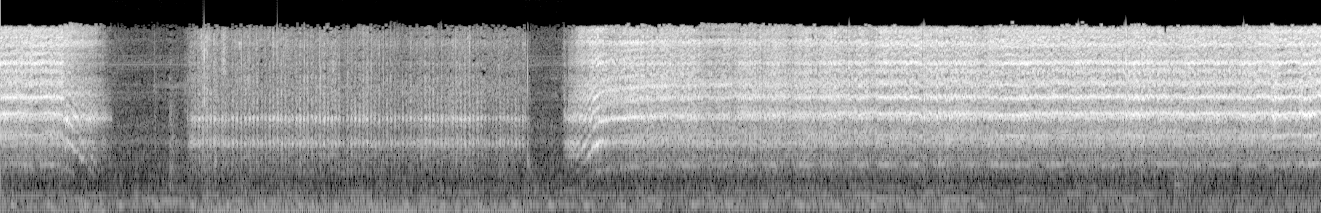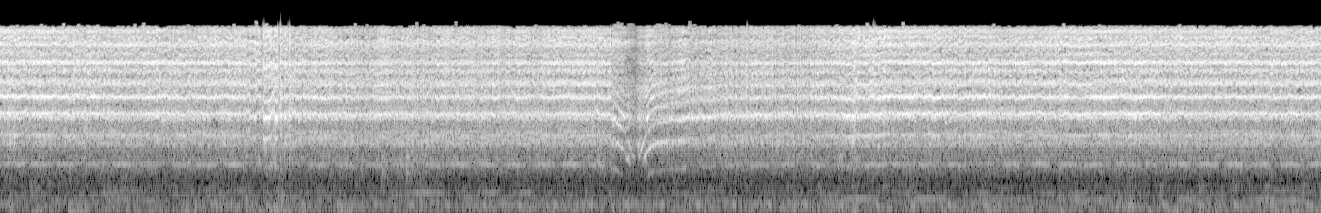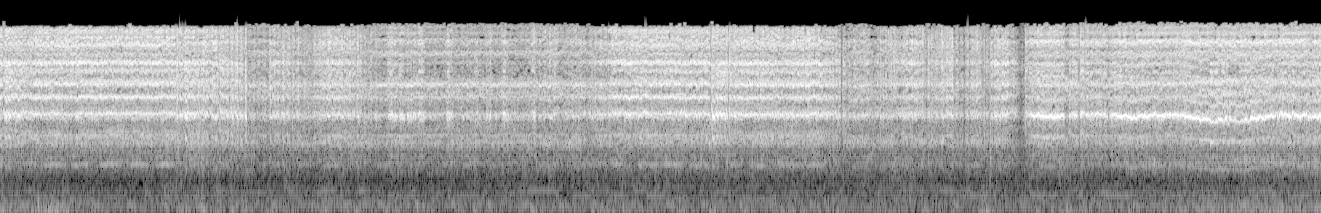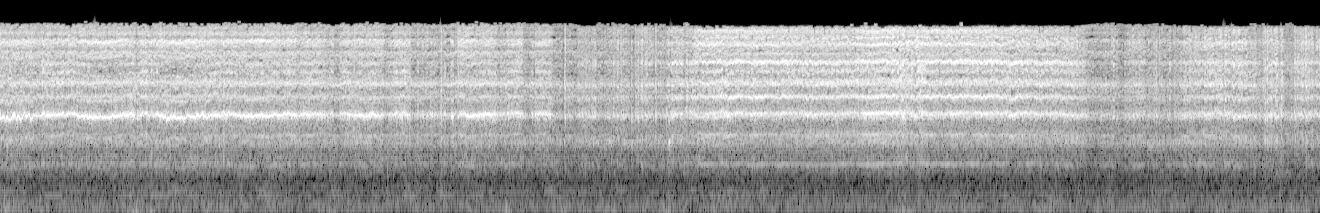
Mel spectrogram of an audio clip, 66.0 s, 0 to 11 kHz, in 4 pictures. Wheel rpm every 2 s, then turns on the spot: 80, 20, 30, 60, 160, 170, 160, 170, 160, 170, 170, 160, 130, 160, 170, 170, 170, 170, 170, 170, 160, 160, 170, 160, 160, 160, 170, 170, 160, 170, 160, 170, 160.
2-6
